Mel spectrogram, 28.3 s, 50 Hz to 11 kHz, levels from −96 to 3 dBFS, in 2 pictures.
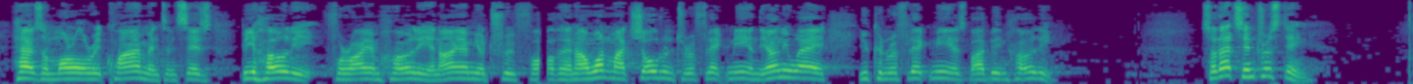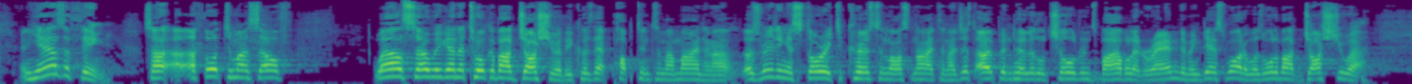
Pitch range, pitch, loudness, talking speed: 190-230 Hz, 205 Hz, -24 LUFS, 200 wpm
